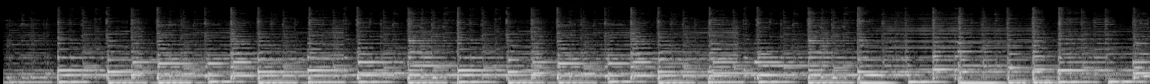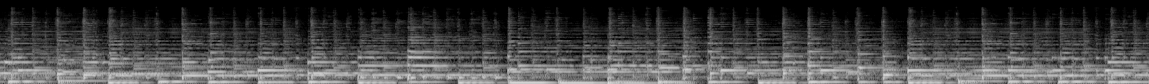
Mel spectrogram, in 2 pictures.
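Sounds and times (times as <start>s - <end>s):
balalaika: 0.0s - 22.9s.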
